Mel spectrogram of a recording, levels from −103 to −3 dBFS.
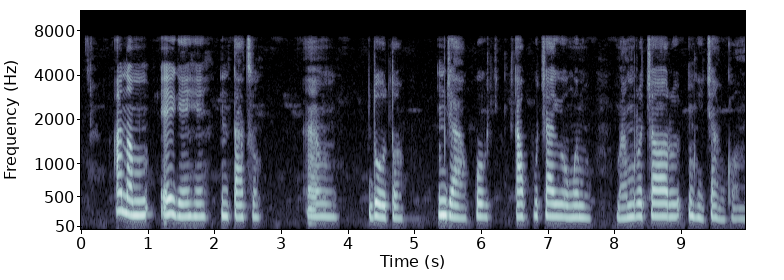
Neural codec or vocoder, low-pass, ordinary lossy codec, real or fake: none; 7.2 kHz; none; real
